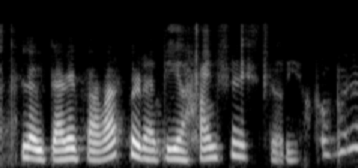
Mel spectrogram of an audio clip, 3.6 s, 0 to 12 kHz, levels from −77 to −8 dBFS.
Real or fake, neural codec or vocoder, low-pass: fake; codec, 16 kHz, 1 kbps, FunCodec, trained on Chinese and English, 50 frames a second; 7.2 kHz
